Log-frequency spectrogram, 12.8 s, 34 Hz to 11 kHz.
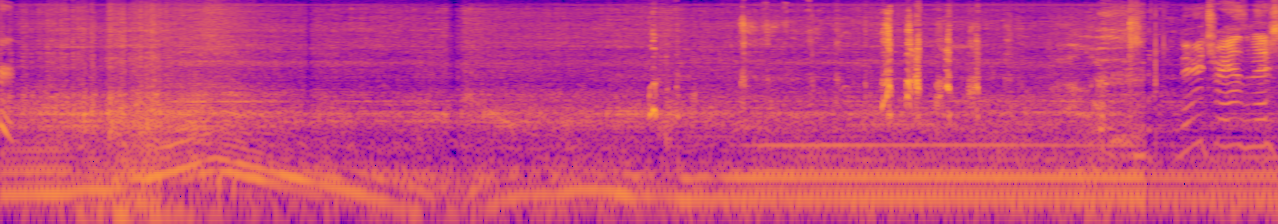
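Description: A 2007 Subaru Impreza WRX with new head gaskets, cylinder heads and transmission accelerates on a test drive, its engine rumbling and rising in pitch through the gears with steady cabin road noise. A person speaks briefly over it.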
